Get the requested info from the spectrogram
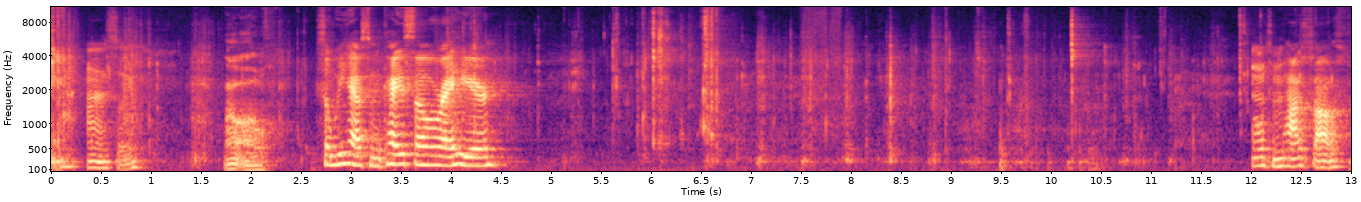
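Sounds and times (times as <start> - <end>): chips crunching while chewed: 0.0 - 2.7, 4.5 - 12.1.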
